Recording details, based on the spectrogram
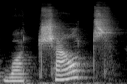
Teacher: there is linking from consonant to vowel sound, and out really sounds like chout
